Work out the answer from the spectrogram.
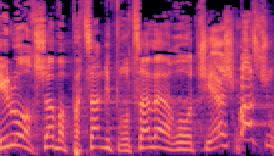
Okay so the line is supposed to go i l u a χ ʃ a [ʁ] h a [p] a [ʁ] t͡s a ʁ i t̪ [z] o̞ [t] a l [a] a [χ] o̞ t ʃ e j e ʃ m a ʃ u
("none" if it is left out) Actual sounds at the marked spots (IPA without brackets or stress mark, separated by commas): v, p, none, ʁ, t͡s, e, ʁ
